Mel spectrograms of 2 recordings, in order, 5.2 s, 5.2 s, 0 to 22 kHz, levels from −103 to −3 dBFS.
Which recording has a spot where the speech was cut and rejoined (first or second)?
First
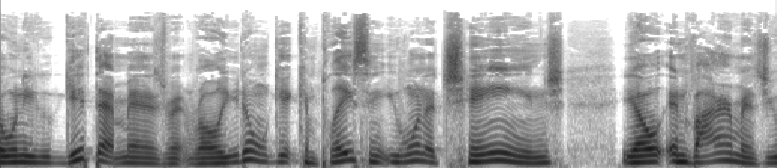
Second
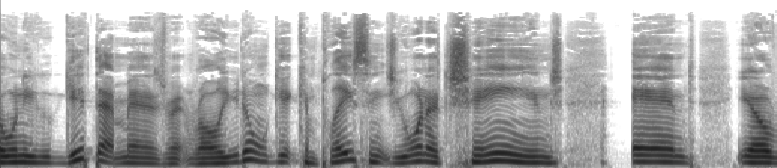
second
